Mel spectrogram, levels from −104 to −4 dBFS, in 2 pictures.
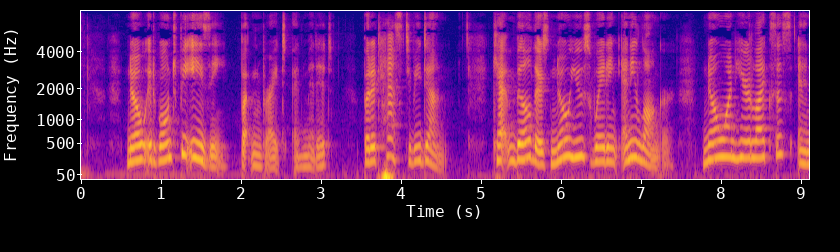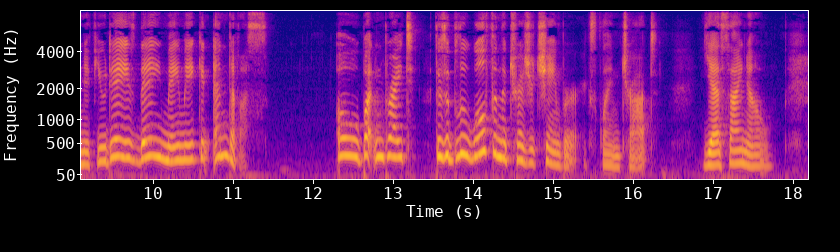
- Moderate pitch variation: No, wide, 6.2 semitones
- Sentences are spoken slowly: No, average, 185 wpm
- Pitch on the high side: Yes, high, 235 Hz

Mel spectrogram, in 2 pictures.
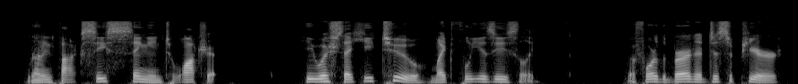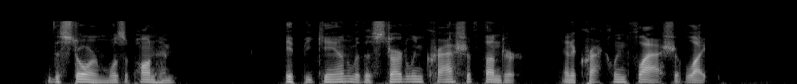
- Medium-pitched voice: No, low, 115 Hz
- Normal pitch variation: Yes, average, 3.2 semitones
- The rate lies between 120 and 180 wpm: Yes, average, 150 wpm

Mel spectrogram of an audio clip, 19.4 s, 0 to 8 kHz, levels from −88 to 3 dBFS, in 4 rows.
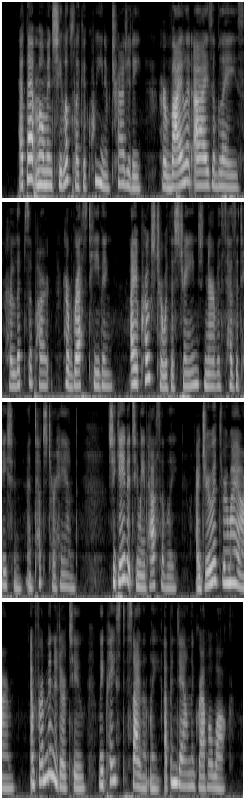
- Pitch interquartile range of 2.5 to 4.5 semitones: Yes, average, 4.1 semitones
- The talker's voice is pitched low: No, high, 200 Hz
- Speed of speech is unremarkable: Yes, average, 165 wpm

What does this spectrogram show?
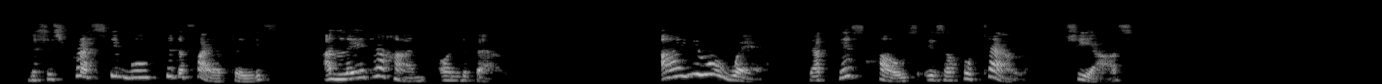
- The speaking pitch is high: Yes, very high, 305 Hz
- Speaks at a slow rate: Yes, slow, 105 wpm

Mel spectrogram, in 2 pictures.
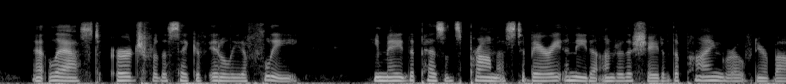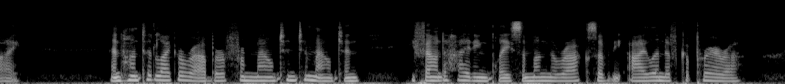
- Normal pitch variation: No, narrow, 1.9 semitones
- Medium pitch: Yes, medium, 165 Hz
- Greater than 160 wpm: Yes, average, 185 wpm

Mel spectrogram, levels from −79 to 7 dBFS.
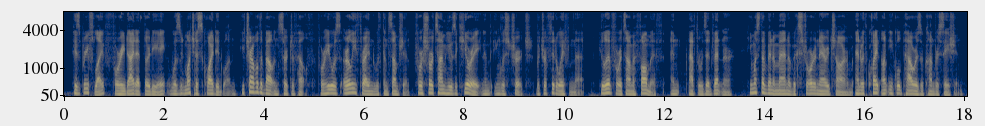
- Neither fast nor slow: No, fast, 240 wpm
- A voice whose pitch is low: Yes, low, 110 Hz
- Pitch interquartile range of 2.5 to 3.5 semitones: No, average, 4.5 semitones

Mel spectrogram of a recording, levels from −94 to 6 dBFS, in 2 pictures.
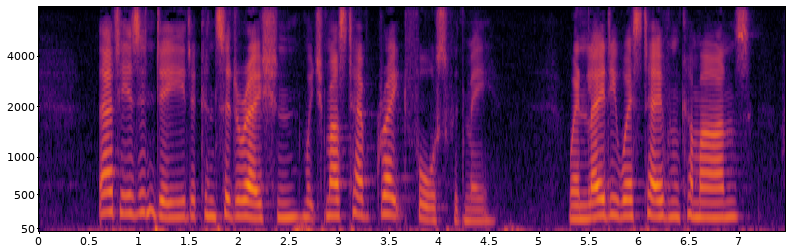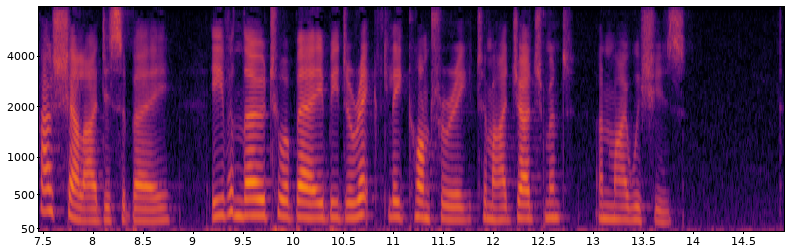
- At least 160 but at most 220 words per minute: No, slow, 135 wpm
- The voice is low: No, high, 200 Hz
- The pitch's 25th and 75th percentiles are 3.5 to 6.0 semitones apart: Yes, average, 3.8 semitones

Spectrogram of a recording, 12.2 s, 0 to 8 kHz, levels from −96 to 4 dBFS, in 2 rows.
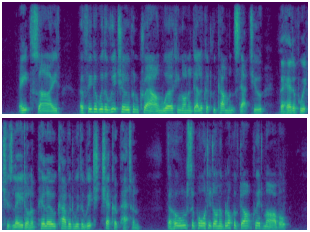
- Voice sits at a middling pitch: Yes, medium, 150 Hz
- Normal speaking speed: Yes, average, 195 wpm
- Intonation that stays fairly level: No, average, 4.4 semitones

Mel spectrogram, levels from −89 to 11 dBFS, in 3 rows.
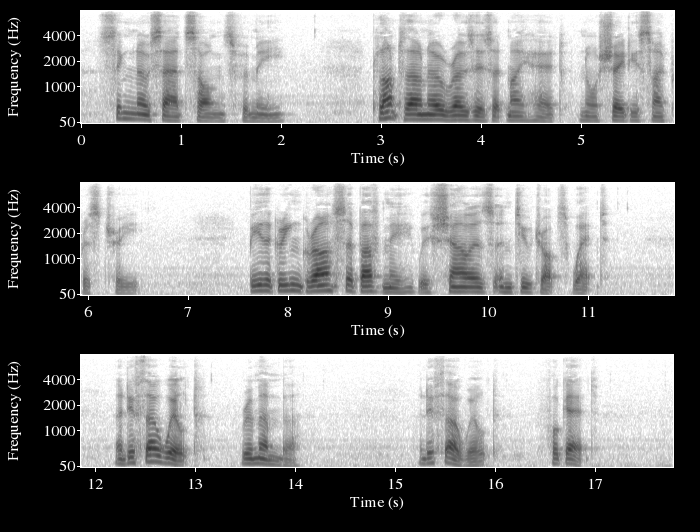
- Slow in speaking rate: Yes, slow, 130 wpm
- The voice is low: Yes, low, 115 Hz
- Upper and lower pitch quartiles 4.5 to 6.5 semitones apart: Yes, average, 5.0 semitones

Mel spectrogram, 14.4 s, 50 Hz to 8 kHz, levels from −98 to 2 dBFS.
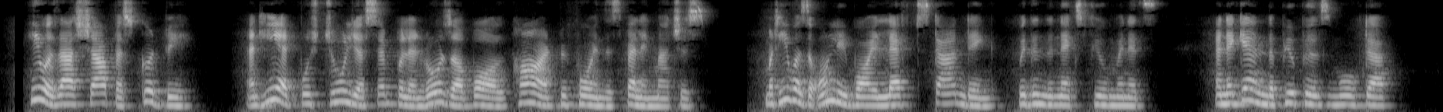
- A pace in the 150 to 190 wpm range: Yes, average, 170 wpm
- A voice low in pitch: No, high, 190 Hz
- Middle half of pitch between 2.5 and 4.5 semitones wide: Yes, average, 3.1 semitones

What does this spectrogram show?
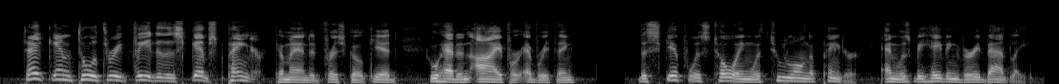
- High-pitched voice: No, low, 130 Hz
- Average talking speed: Yes, average, 185 wpm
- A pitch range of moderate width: No, wide, 6.8 semitones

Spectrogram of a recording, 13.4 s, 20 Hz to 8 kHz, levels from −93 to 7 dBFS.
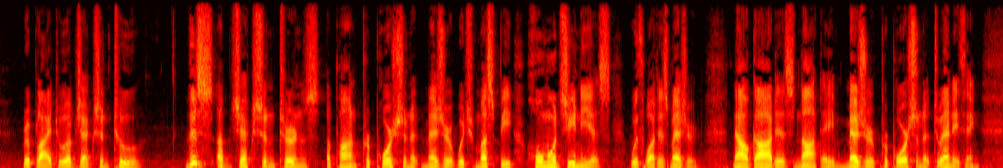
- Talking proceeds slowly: Yes, slow, 115 wpm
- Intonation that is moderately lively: Yes, average, 4.4 semitones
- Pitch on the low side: Yes, low, 115 Hz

